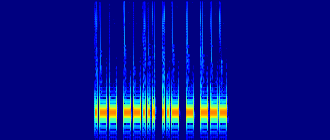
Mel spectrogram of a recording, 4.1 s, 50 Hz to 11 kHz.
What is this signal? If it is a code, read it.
Morse code, heard as a keyed tone, about 37 wpm, 700 Hz. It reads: W7UTO
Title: USA Call Signs - 5 Characters - Repeated 3x - 40wpm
